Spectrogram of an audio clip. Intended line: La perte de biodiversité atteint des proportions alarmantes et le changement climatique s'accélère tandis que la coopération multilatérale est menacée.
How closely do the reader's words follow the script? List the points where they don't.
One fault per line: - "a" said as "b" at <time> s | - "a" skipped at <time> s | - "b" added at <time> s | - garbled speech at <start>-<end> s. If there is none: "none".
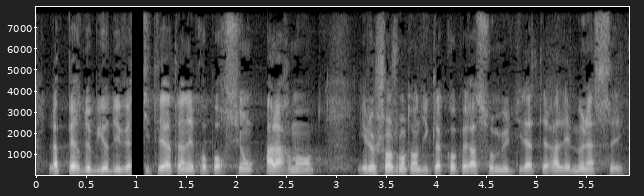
- "climatique s'accélère" skipped at 3.7 s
